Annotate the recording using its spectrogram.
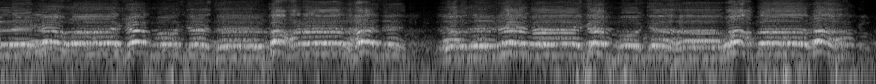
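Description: A group of men chanting a Dhofari habbout verse together in unison, with a short break about four seconds in before the chant picks up again.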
